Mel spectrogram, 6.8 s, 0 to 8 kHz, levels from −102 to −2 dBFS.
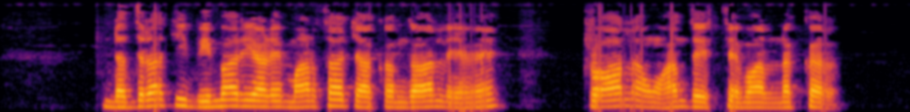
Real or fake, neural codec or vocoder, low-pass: real; none; 7.2 kHz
